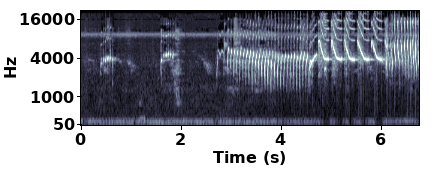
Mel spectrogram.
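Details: Domestic canary song used as a tutor recording for young and non-singing canaries: soft chirps at first, then a fast dense trill from about three seconds, followed by a run of loud descending whistled sweeps and a rapid buzzy roll, with low hum underneath.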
